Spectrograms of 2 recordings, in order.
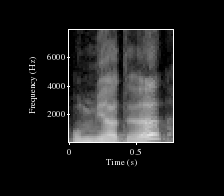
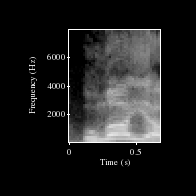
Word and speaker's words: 우마이야: 옴미아드. 근데 이제 책에서는 요즘에 옴미아드 왕조가 안 하더라고요. 우마이야 왕조라고 하죠. 우마이야 왕조. 근데 제가 배울 때는 옴미아드 왕조 배웠어. 이걸 영어식 발음인데 최근에는 이걸 또 아랍식 원어 발음을 이렇게 쓰기 때문에 좀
